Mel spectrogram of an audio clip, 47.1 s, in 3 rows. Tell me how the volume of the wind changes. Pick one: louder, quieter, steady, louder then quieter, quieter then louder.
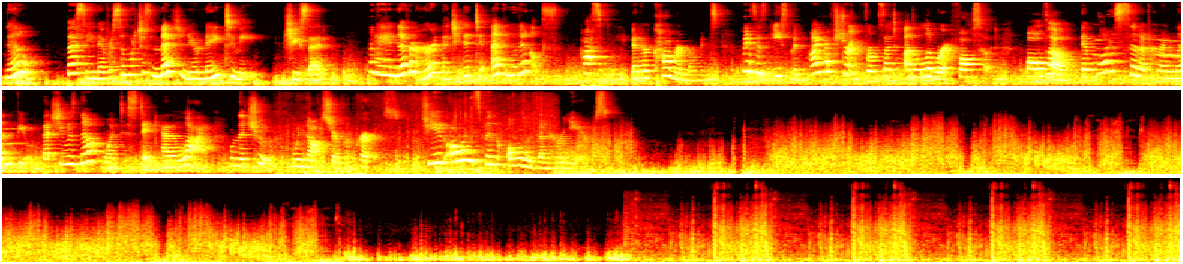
steady.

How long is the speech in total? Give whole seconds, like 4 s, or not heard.
23 s.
